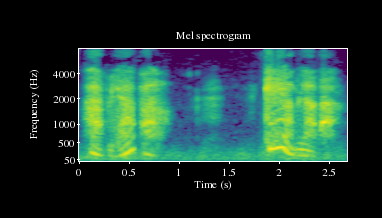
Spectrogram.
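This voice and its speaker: A puzzled lady interviewer in radio horror, accent from Spain, lively inflection, formal but astonished questioning. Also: on the low side, slow, slightly rough, heavily acted. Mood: astonished, confused. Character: puzzled, uneasy young lady questioning a witness. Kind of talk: radio horror drama acting.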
